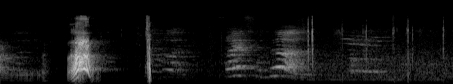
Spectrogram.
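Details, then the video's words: Lhasa Apso barking at the camera: one loud, harsh bark early on, a short yip after it, then a person talking quietly over the rest of the clip. "Lhasa Apso Latindo para a Camera"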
